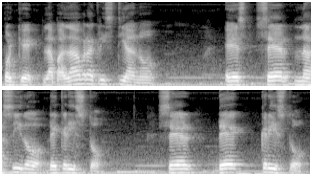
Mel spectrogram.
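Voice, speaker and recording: A man preaching a sermon, measured and emphatic, pausing often and quoting scripture. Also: on the high side. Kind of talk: slow deliberate sermon. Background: soft guitar music.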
